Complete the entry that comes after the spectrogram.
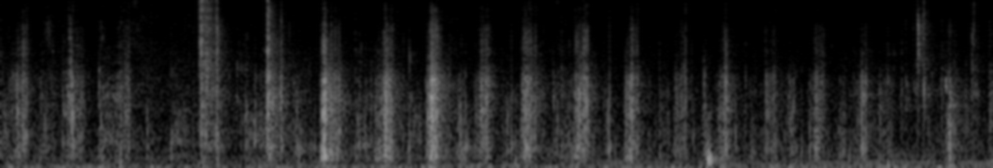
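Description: Close-miked chewing of crispy thin-crust pizza, a quick irregular run of crunches several times a second, the loudest a few seconds in.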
